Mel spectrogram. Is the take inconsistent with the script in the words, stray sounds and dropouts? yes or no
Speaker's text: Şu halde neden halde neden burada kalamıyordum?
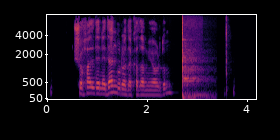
yes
